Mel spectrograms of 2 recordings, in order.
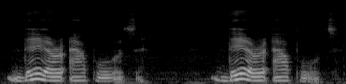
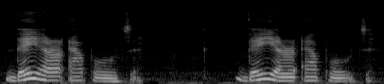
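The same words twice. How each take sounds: First: "They are" merged into one syllable, "they're"; contracted form. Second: Said in the usual way. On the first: Shown as a demonstration. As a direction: drop the A of "are" in "They are apples". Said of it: "주어 동사 축약해서". (They are를 they're로 축약해서) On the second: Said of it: "아 발음이 없어진 거죠".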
